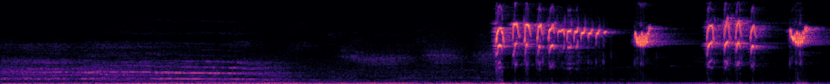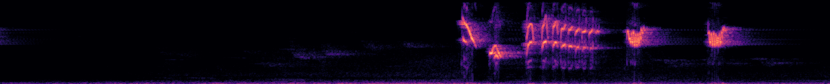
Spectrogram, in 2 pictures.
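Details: Orange-headed thrush (anis merah) teler song for tutoring and triggering: a short low warble, then two clusters of piercing high chirps and trills separated by a quiet gap.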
